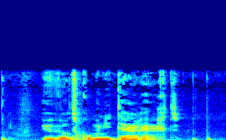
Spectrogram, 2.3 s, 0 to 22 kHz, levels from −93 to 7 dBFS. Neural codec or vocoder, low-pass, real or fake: none; 10.8 kHz; real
